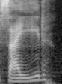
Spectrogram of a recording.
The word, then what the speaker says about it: Saeed: Rashida Saeed.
